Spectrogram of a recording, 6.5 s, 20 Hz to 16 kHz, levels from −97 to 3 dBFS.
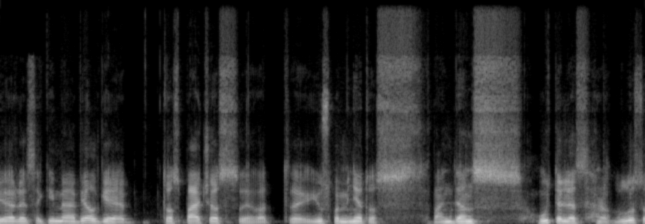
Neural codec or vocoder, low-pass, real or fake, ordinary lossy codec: none; 14.4 kHz; real; Opus, 32 kbps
